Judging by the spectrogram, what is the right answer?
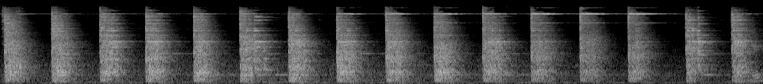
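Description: Hand hammer striking a red-hot railroad spike clamped in a vise, in a steady rhythm of about two blows a second, each blow with a short metallic ring. The smith is bending the spike to a sharper angle.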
